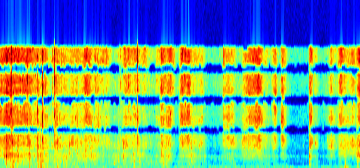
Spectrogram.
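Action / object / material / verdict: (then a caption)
scrape / block of dried cornstarch paste / cornstarch / none. A hand-sized, solid, bumpy block of dried cornstarch paste (reformed gym chalk), coated in yellow and blue paint, is pressed, squeezed and rubbed by fingertips and thumbs. Its crusty surface gives a steady low rubbing crunch with small crackles, ending in a louder crunch near the end.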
